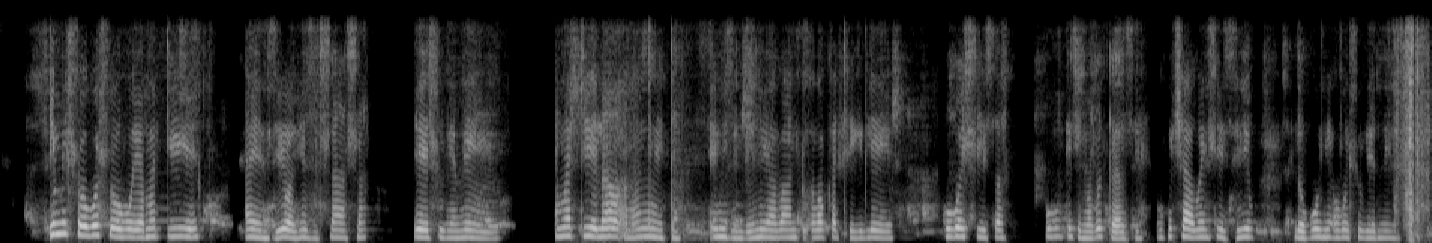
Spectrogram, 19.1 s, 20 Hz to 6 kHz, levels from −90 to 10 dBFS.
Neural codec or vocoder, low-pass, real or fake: codec, 32 kHz, 1.9 kbps, SNAC; 5.4 kHz; fake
